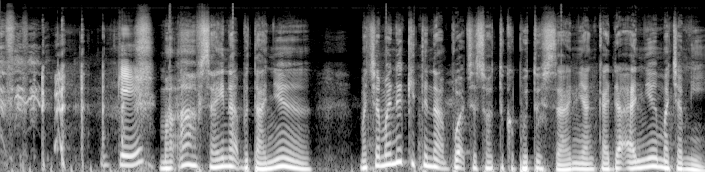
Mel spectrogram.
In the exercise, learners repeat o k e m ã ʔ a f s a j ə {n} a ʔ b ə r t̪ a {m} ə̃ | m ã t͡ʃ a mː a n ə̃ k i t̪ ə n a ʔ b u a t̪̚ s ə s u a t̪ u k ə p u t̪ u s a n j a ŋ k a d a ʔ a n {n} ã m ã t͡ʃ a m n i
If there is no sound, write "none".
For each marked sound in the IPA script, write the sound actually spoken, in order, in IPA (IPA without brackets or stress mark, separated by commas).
n, ɲ, ɲ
